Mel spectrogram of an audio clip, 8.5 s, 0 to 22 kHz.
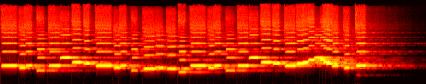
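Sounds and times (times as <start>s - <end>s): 
synthesized Irish flute: 0.0s - 8.4s.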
